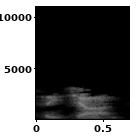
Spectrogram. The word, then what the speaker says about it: St. John: His last name is spelled S-T-J-O-H-N. Most people call it St. John, but it really is St. John.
